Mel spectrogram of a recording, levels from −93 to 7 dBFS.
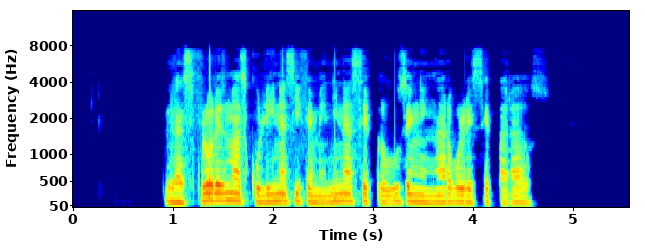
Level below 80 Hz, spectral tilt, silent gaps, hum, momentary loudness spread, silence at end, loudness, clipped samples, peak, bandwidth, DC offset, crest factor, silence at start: -52 dBFS; -7.5 dB/octave; none; none; 9 LU; 1 s; -21 LUFS; under 0.1%; -4 dBFS; 7.8 kHz; under 0.1%; 18 dB; 0.9 s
